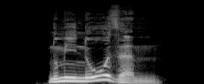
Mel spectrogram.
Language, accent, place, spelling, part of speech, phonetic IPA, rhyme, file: German, Germany, Berlin, numinosem, adjective, [numiˈnoːzm̩], -oːzm̩, De-numinosem.ogg
- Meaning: strong dative masculine/neuter singular of numinos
